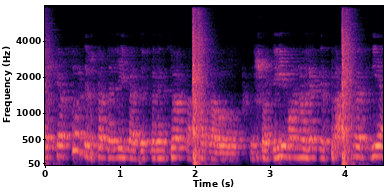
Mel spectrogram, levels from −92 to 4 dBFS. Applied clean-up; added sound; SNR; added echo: none; Hammer; 8 dB; reverberation time 0.5 s.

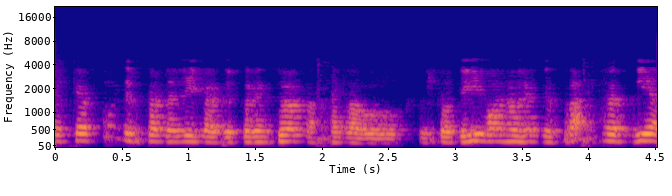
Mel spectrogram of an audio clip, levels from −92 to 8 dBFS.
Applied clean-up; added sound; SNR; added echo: neural mask model DeepFilterNet 3.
